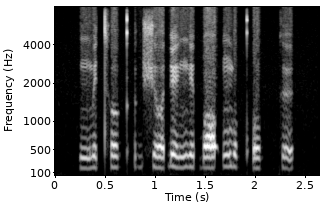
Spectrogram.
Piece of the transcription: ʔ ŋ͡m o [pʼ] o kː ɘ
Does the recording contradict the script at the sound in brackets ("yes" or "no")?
yes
